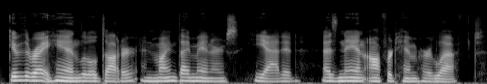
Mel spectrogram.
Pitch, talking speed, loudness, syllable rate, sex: 155 Hz, 220 wpm, -18 LUFS, 5.4 syllables/s, female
